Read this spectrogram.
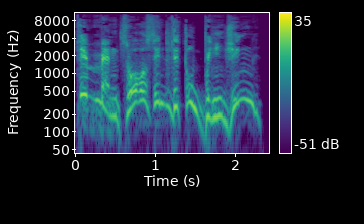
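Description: A man reading aloud, voicing a stern older female judge who booms her questions slowly and emphatically. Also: wildly swooping pitch, pushed and bright, full character voice. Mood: probing. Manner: booming, slow and emphatic.

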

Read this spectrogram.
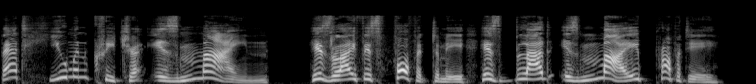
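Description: A performer voicing a cruel, haughty witch queen in a storybook, shrill and declamatory with a snarling edge. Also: huge pitch swings, slow pace, bright, forceful tone, no echo, clean studio sound, full character voice. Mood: coldly triumphant.

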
